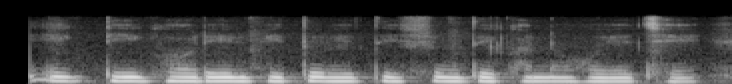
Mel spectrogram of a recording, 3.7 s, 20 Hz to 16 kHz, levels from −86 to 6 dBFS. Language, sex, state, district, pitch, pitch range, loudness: Bengali, female, West Bengal, Kolkata, 165 Hz, 160-170 Hz, -14 LUFS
